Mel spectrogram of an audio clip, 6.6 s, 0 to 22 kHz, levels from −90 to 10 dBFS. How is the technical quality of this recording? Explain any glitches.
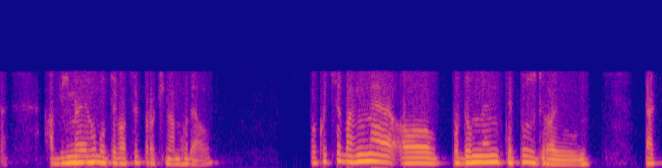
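The technical quality is poor throughout, because of one fault that affects the entire recording: tandem speech coding.

From start to finish, the speech passed through three separate speech codecs in sequence, with plain telephone-grade links between them. The sound suggests a low-rate AMR-style coder, then ADPCM, and finally CVSD. Each stage re-encoded the previous stage's already damaged output, so the errors compounded. Nothing is present above 3.8 kHz. The result is speech that sounds rough, muffled, and warbly, worse than any one of those codecs would produce alone.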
